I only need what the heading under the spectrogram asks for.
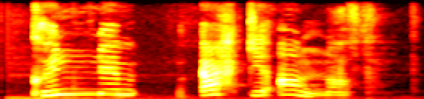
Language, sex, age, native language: Icelandic, male, 8, Icelandic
